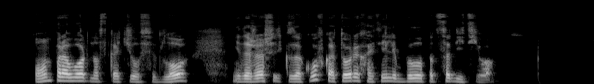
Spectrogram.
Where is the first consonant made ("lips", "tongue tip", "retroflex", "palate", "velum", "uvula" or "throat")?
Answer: tongue tip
